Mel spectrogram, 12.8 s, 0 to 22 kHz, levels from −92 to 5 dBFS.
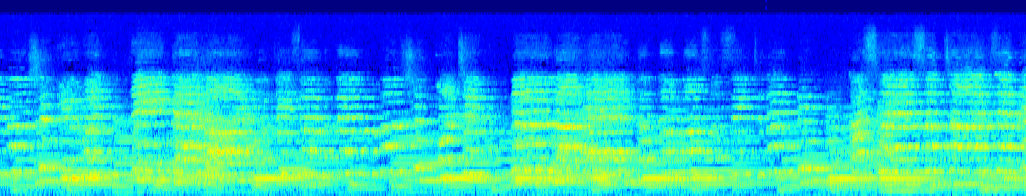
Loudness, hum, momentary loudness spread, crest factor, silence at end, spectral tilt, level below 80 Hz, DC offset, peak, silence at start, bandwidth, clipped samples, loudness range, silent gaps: -31 LUFS; none; 7 LU; 16 dB; 0 s; -3.5 dB/octave; -62 dBFS; under 0.1%; -16 dBFS; 0 s; 16 kHz; under 0.1%; 3 LU; none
